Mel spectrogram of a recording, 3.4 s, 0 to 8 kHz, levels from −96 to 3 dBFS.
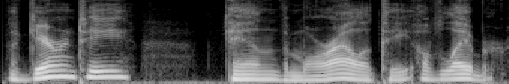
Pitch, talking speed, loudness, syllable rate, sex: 125 Hz, 125 wpm, -18 LUFS, 4.8 syllables/s, male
